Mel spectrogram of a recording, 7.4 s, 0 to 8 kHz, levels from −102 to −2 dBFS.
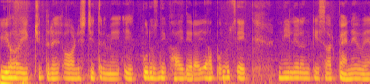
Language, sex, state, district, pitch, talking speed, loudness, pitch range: Hindi, male, Uttarakhand, Tehri Garhwal, 145 Hz, 200 wpm, -18 LUFS, 135-150 Hz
